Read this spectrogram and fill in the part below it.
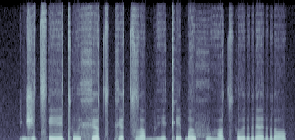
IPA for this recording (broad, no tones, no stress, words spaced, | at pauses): d͡ʒɪt͡sʼɪːtʼu xʲɒt͡skʲɒt͡s lɒbʱɪkʼɪ ɓʌ xʷʌɦɒt͡sʼʊrɜ rɔ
